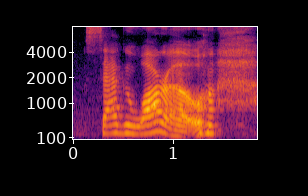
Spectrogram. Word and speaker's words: Saguaro: help everybody know um how to say the word Saro if you were to see it it is spelled s a g u a o and most people when I ask and I show them that word without saying it first it's sag Saguaro um or saguero it's saaro the G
